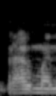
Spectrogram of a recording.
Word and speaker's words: brahman: there are many reasons i would say the brahman is the right pronunciation but you know we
